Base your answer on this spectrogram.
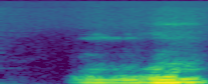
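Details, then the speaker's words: A pet dog snoring while fast asleep, heard in the background. "I apologize in advance if you can hear something snoring. It's my dog Heidi who is fast asleep."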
